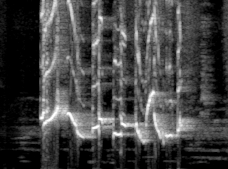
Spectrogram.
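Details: Ngeplong song of an Oriental magpie-robin at morning, played to get other birds to answer; two seconds of loud, clear whistles sliding up and down, broken into rapid notes, then fading.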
